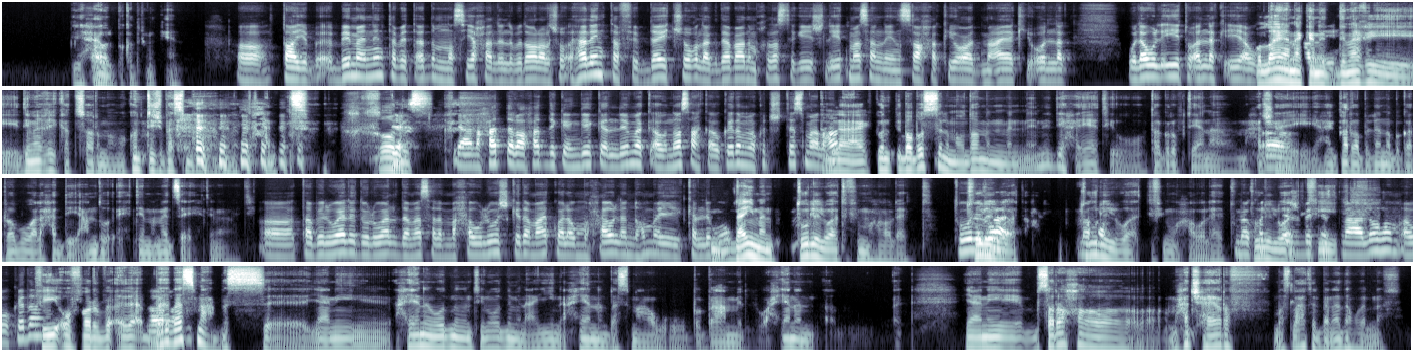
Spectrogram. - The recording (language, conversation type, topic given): Arabic, podcast, إمتى حسّيت إن شغلك بقى له هدف حقيقي؟
- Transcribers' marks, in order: tapping; laugh; laughing while speaking: "ي"; chuckle; other noise; other background noise; in English: "offer"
